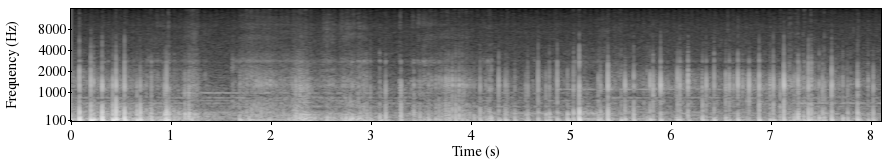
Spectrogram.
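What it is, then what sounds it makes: Foam slide sandal. Long nails tap and scratch a light blue, thick EVA foam slide sandal with a hollow strap, held close to the microphone. Quick, dull, low thumps come in rapid bursts, then give way to a softer, steady scratching before the tapping picks up again.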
